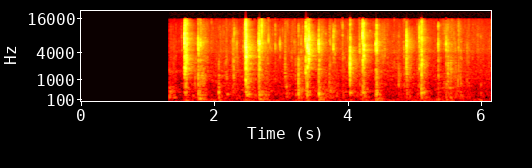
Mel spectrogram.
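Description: A large mass of wet clear glue slime being pressed and kneaded by hand in a steel bowl, giving irregular sticky clicks, pops and squelches several times a second. The sounds begin about a second in, after dead silence.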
